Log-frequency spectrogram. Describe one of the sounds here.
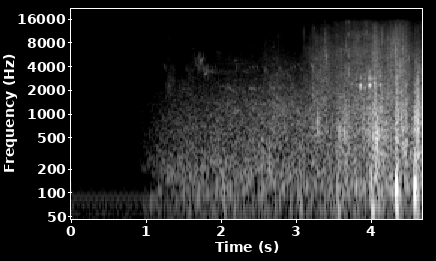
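Wind blows softly outdoors through grass.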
